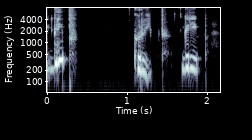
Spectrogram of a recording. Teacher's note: when Russians pronounce their consonants at the end, the voiced become devoiced, but you do it automatically anyway if you don't put any effort into it.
